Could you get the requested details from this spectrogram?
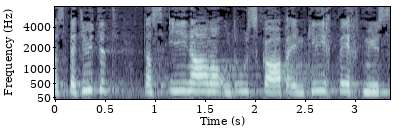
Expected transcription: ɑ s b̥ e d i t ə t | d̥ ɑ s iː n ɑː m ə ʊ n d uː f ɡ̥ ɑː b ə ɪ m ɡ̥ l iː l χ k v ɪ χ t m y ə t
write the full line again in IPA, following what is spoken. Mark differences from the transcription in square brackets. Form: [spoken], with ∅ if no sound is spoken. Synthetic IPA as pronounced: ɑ s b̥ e d [y] t ə t | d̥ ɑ s iː n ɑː m ə ʊ n d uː [s] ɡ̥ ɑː b ə ɪ m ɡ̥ l iː [∅] χ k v ɪ χ t m y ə [s]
